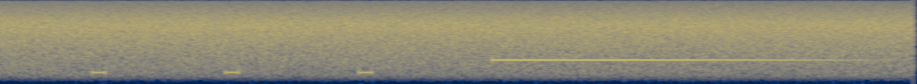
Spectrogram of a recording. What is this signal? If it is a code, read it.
Radio time signal (three low pips and a long one an octave up, as on NHK), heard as pips, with radio hiss.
